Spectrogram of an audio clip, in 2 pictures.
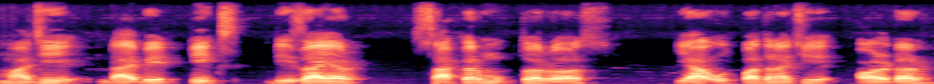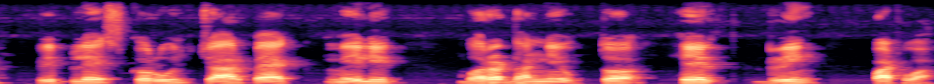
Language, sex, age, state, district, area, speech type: Marathi, male, 30-45, Maharashtra, Yavatmal, rural, read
